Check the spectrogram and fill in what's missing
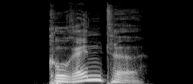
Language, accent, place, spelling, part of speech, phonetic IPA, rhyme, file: German, Germany, Berlin, kurrente, adjective, [kʊˈʁɛntə], -ɛntə, De-kurrente.ogg
- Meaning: inflection of kurrent: 1. strong/mixed nominative/accusative feminine singular 2. strong nominative/accusative plural 3. weak nominative all-gender singular 4. weak accusative feminine/neuter singular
